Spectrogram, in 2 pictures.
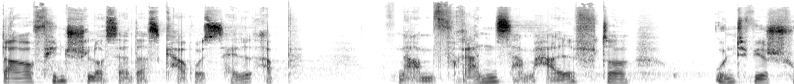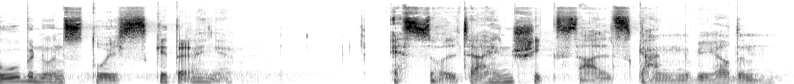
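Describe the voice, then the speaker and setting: A man reading a story aloud as narrator, in a slow, measured way. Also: on the low side, husky. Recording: long hall reverb.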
